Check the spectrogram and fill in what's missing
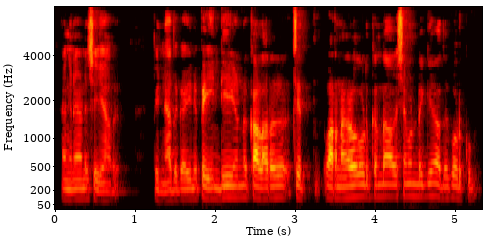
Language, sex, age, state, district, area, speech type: Malayalam, male, 18-30, Kerala, Thrissur, urban, spontaneous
